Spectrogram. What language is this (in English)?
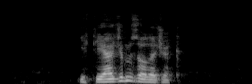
Turkish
